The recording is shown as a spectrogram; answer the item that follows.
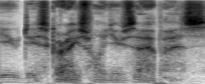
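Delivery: low, strained, harsh throat-shredding stage-villain voice. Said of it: "I can't do that voice, it's gonna shred my throat".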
